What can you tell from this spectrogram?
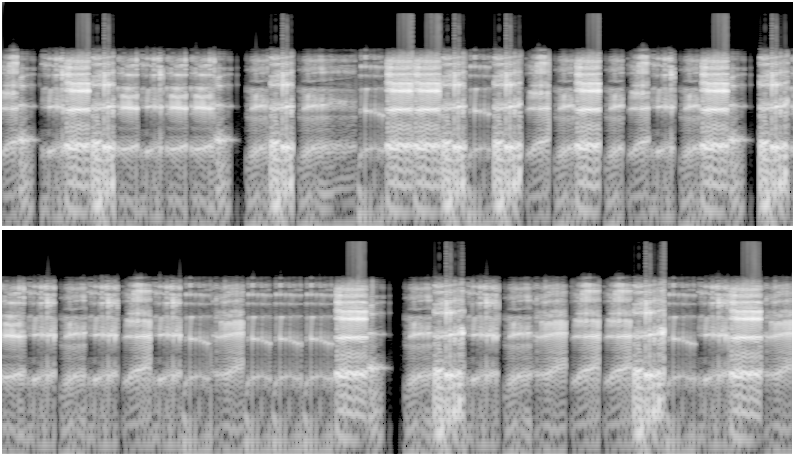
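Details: Animated character (Talking Ben the Dog app): a long run of loud, repeated belches; burping sound effects, not a real animal.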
